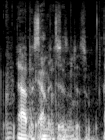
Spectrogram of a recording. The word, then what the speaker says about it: aposematism: Aposematism.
